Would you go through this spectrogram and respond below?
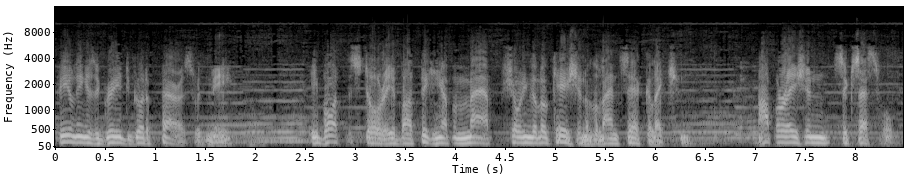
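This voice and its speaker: An actor playing a smooth, scheming middle-aged businessman who speaks in a calm, persuasive and self-assured way. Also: medium pitch, fast talker, muffled recording, music in the background, lightly acted. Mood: businesslike. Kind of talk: 1950s radio drama acting.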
